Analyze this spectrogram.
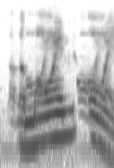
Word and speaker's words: LeMoyne: How do you pronounce that? Lemoyne College in that is HBCU, Historically Black University in Memphis, Tennessee, where I was born and raised.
